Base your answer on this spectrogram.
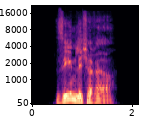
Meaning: inflection of sehnlich: 1. strong/mixed nominative masculine singular comparative degree 2. strong genitive/dative feminine singular comparative degree 3. strong genitive plural comparative degree
- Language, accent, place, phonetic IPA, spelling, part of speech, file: German, Germany, Berlin, [ˈzeːnlɪçəʁɐ], sehnlicherer, adjective, De-sehnlicherer.ogg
